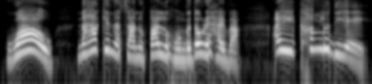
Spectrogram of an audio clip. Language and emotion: Manipuri, surprised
